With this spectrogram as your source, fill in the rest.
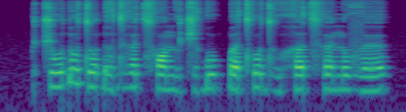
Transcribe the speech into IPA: t͡ʃuɗutu ɗə̤dʱøt͡sʰɔ nṳt͡ʃə̤ɠu k͡pətʰu dʱṳhət͡sʰønu vø

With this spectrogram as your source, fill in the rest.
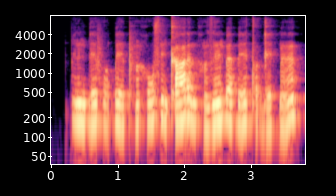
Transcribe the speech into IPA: piɾĩɡ͡befɤ ɓepʰə̃ hosĩ kʼaɾɛn hə̃zẽɓɛ ɓetʼə ɡek͡pɛ̃

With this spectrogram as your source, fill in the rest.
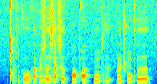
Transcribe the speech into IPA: qʼɔ̃çə̃kʼoːhã fœɮəːɕã ɬəːkːɔ̃ː qʼã kːõːfrəːkːœ̃t͡ʃʼõː pʼəː

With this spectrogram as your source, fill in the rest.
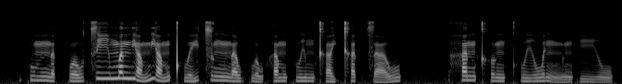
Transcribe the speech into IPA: kʷɐ˧mn̪ɐ˨t̚po˨˧w t͡siː˥mɐ˥njɐ˨˥mjɐ˨˥m kʷʰe˨˥jt͡sʊ˧ŋ n̪ɐ˨˧wkʷɐ˨˩whɐ˧m kʷiː˨mkʰɐ˨j kʰɐ˧t̚t͡sɐ˨˥w | hɐ˧nkʰʊ˨ŋ kʷʰiː˨˧w ɪ˨˩ŋ n̪ʊ˨˩ŋkiː˨˩w

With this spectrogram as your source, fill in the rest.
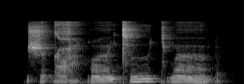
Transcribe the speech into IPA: ʃɤɡʕa̤qʷãː cʰɯːc bãːp

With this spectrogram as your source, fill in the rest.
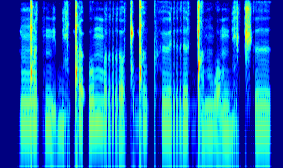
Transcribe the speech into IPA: ŋ͡ǃɵtmʲṵ bʲʉǃɵʔumo ro̰tɡ͡ǃɵ pʰʉ rɨɡ͡ǃɐmwo̰mbʲɨ t͡ʃʼɨ

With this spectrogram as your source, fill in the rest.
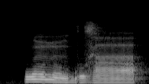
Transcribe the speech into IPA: wũ˦nũ˨ɡ͡bu˨ɣaː˨

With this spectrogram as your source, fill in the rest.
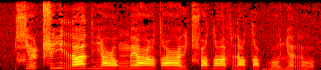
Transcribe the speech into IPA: ɕɘ ʈ͡ʂi radʱiʕɔ ŋ͡mɛʕatˤɨ ʕɨt͡ɕʰu dˤafratˤɨ bʱoʎɐro

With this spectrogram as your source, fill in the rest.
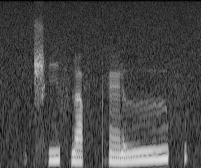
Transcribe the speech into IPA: ʈ͡ʂʰifɳaf pʰɛ̃ɾɯːf

